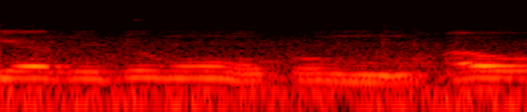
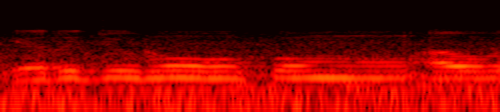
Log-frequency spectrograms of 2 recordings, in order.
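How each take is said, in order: No difference in how they are said.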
